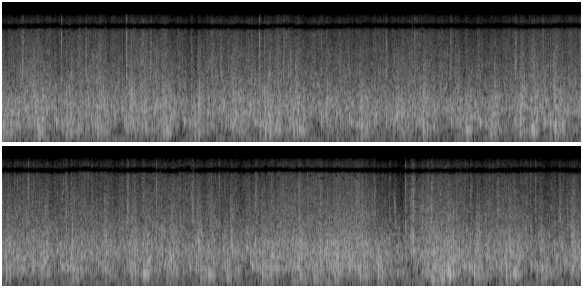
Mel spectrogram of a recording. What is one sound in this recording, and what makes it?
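Water splashes steadily as a swimmer strokes through a river.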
